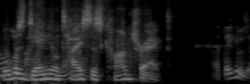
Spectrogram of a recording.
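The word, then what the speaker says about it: Theis: That's how you pronounce his last name, right? Tice.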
